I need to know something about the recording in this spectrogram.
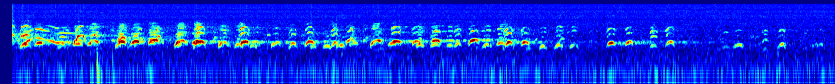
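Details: A coyote near the Old Faithful geyser basin in Yellowstone National Park howls in a wavering run of quick, yipping notes that warble up and down.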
